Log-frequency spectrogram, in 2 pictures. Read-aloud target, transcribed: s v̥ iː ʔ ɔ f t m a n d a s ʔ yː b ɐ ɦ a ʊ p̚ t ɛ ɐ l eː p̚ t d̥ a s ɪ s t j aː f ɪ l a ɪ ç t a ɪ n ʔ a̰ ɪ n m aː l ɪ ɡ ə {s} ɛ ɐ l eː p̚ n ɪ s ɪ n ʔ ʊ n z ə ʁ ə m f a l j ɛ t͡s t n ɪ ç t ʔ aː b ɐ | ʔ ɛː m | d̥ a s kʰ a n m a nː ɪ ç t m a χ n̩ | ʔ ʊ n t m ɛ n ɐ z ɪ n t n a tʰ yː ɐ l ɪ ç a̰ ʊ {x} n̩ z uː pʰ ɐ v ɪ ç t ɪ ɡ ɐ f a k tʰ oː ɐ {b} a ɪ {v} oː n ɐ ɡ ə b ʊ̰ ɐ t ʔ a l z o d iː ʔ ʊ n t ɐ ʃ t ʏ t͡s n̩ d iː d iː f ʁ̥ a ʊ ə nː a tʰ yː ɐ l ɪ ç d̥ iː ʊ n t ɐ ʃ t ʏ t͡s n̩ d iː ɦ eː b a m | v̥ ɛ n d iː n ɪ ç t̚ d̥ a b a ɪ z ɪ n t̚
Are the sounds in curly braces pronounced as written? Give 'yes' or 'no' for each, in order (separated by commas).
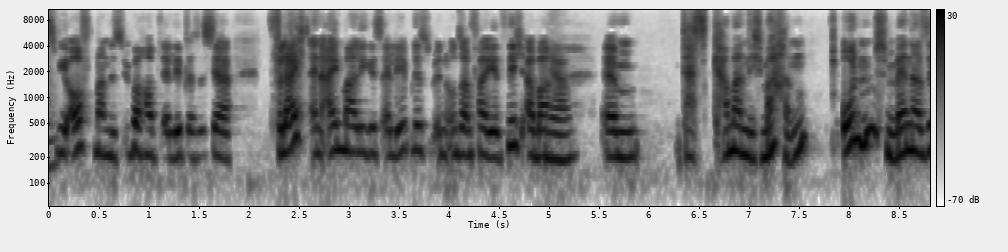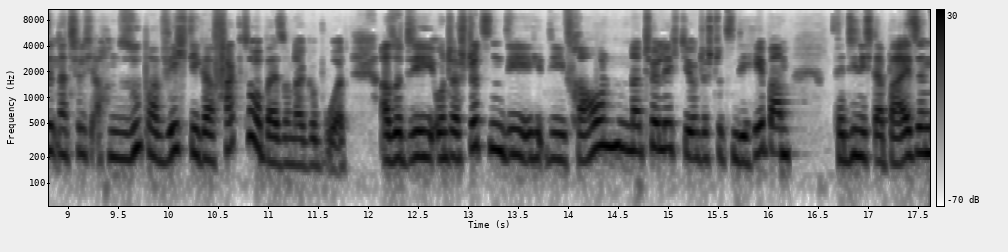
yes, yes, yes, no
